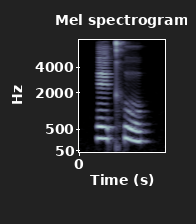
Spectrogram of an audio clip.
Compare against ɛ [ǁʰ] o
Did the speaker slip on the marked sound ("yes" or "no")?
yes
